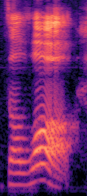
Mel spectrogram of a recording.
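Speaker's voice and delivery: usual speaking voice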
